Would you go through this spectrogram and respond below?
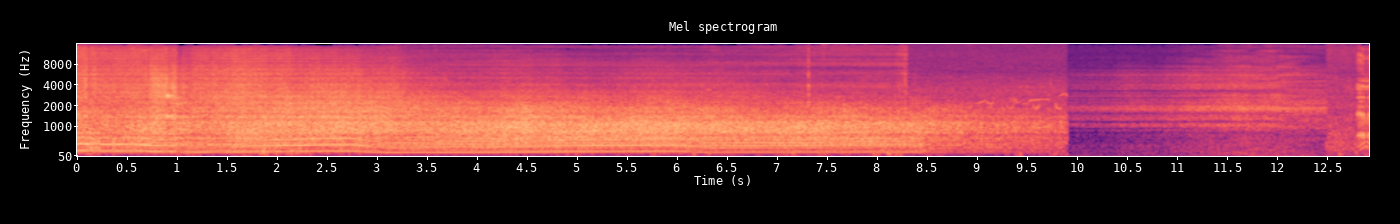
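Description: Cupra 280 and Cupra 290 cars accelerate hard on a test track, the engine note rising and shifting through gears for about eight seconds before dropping away to quiet, with a hint of tire noise.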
